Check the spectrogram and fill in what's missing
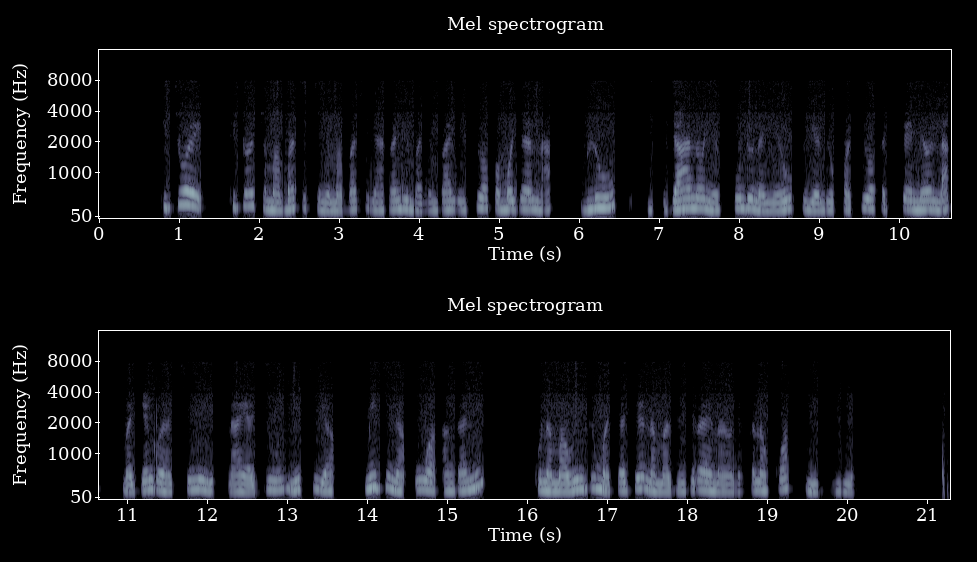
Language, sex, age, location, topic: Swahili, female, 18-24, Nairobi, government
